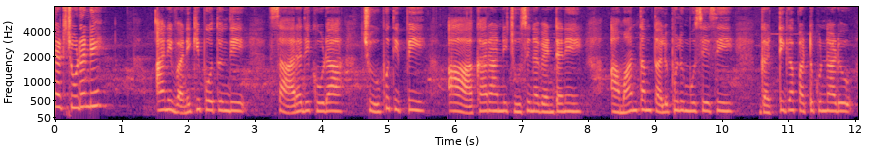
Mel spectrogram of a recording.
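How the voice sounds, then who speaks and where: A woman reading a horror story aloud in a steady, suspenseful way. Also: on the high side, slow pace. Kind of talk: scripted horror story narration.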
